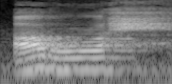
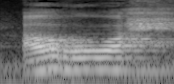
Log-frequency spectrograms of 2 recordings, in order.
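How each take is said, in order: First: The h is a smooth breath from the throat. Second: The same.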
